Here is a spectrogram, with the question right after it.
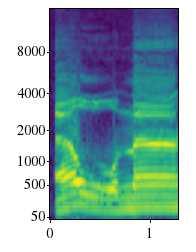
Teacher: ghain di sini ditebalkan, suara dilepaskan ya Pak ya, jangan tertahan sehingga agak mirip dengan G nanti ya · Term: huruf ghain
